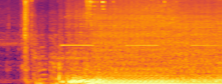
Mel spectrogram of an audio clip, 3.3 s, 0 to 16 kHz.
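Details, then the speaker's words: 1999 Acura Integra GSR right after replacing a bad fuel pump: the new pump primes, a quick crank catches within a second and settles into a steady, even idle with a clean low rumble. Healthy start. "See, easy fix. Got it back running. We good to go now."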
